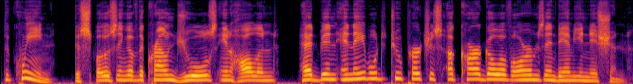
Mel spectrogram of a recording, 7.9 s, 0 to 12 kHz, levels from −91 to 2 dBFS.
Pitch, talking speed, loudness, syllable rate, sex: 180 Hz, 150 wpm, -16 LUFS, 4.4 syllables/s, male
